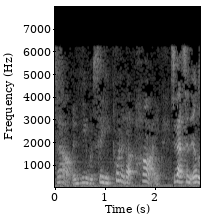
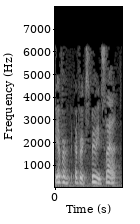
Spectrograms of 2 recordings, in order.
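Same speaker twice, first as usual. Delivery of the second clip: ordinary delivery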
